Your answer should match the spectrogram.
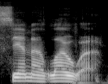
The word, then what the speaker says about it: Sinaloa: I've got wrote down how to pronounce that. It's Sinaloa cartel.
